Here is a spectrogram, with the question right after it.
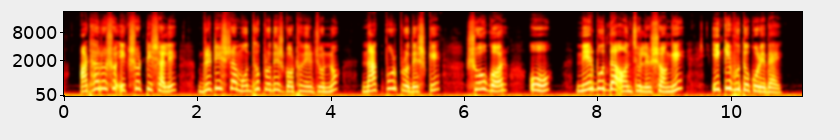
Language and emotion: Bengali, neutral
